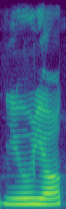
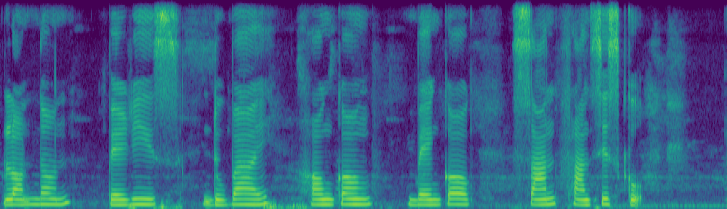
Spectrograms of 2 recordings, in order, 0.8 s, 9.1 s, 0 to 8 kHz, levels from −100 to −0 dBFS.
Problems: background sounds at intervals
